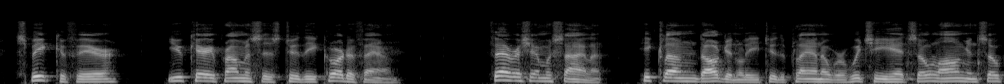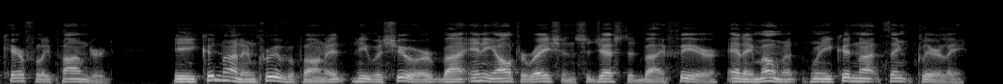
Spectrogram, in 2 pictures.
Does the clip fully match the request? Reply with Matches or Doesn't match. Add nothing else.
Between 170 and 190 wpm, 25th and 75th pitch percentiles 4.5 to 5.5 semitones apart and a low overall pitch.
Doesn't match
